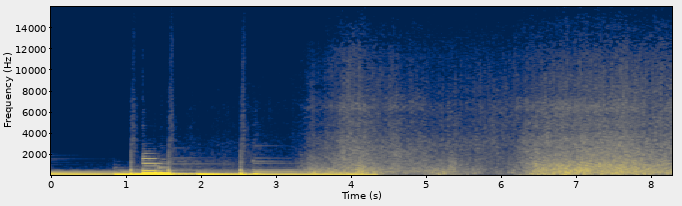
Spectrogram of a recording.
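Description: Ocean waves wash onto a beach in a steady, broad hiss that swells again near the end, following a few seconds of low humming tones and several sharp knocks.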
